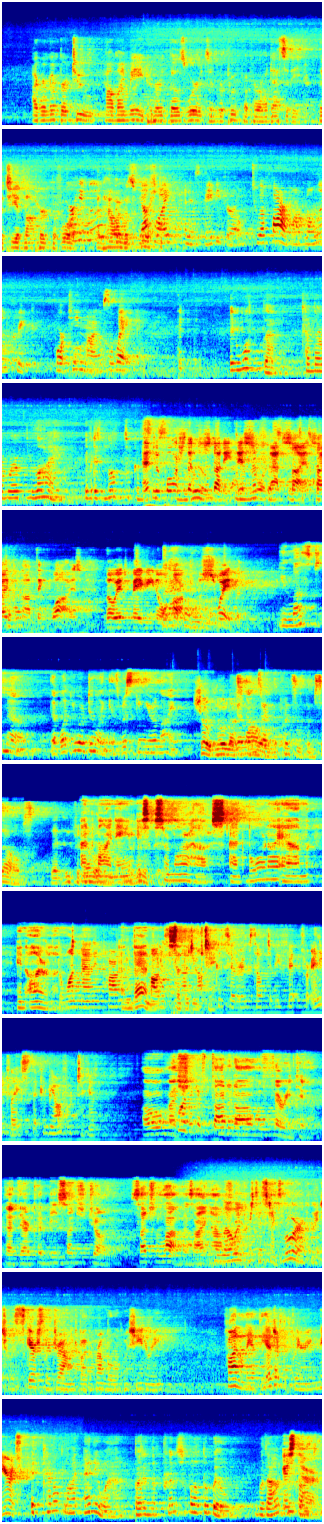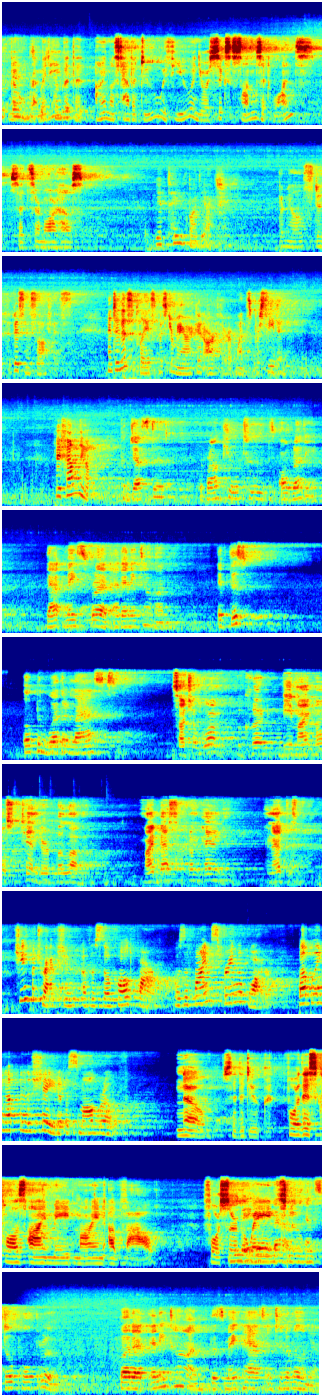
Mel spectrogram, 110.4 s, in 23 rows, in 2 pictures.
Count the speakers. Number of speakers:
10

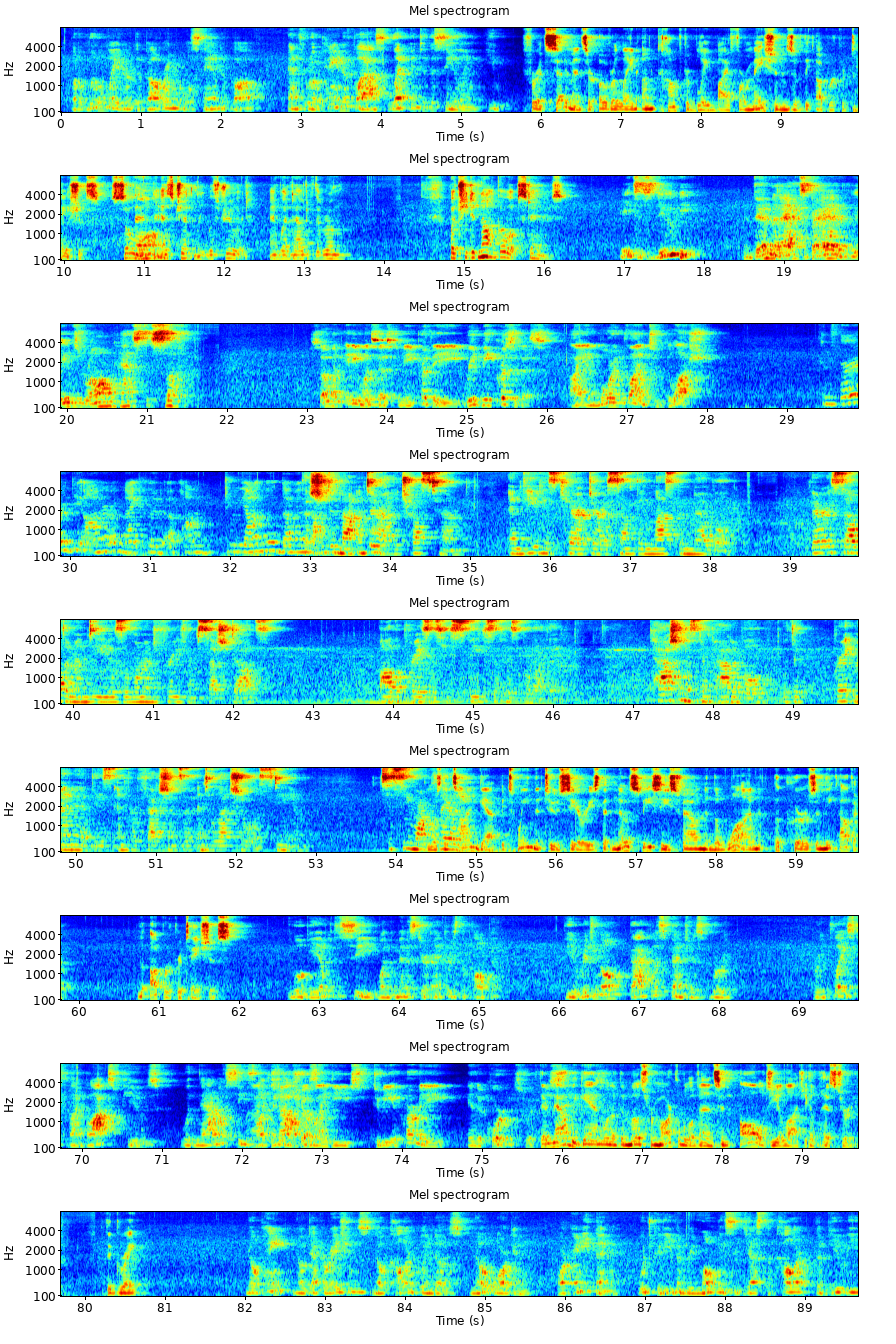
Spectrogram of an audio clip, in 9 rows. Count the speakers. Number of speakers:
7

